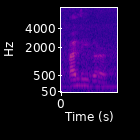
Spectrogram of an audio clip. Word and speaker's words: Aligarh: We are currently 58.2 miles from Aligarh, A-L-I-G-A-R-H. So let's look up some interesting facts about Aligarh. Or Aligarh. Aligarh is a city, and listen. Oh, it says listen. Aligarh.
